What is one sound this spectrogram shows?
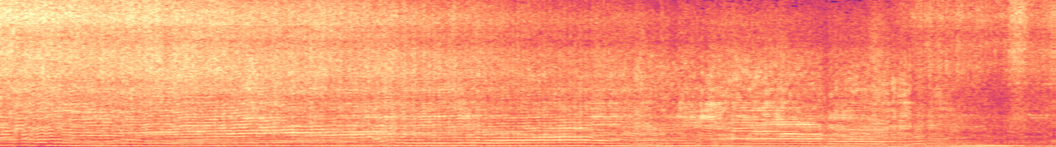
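Car engines roar as two cars accelerate away, their pitch rising through the gears.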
